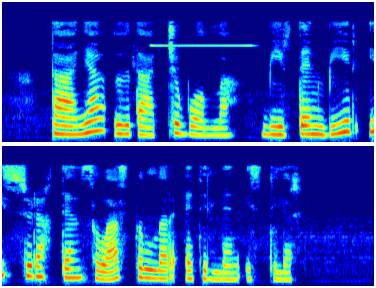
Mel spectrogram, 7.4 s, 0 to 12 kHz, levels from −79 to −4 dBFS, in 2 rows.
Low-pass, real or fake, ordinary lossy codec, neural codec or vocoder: 7.2 kHz; real; AAC, 48 kbps; none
